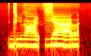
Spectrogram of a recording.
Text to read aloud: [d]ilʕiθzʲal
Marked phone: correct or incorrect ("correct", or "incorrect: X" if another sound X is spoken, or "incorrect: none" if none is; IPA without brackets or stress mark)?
correct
